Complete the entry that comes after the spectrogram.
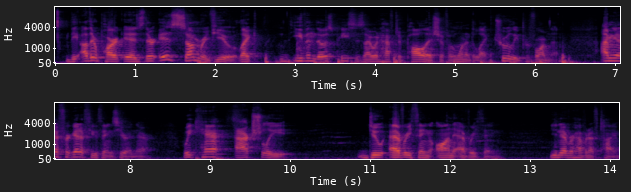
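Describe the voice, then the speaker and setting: Intonation rises and falls in a lively way. The delivery moves at a fairly quick pace. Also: man, medium pitch for a man. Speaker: piano teacher. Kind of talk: Q&A livestream answering viewer questions. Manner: fast; casual, filler-heavy.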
